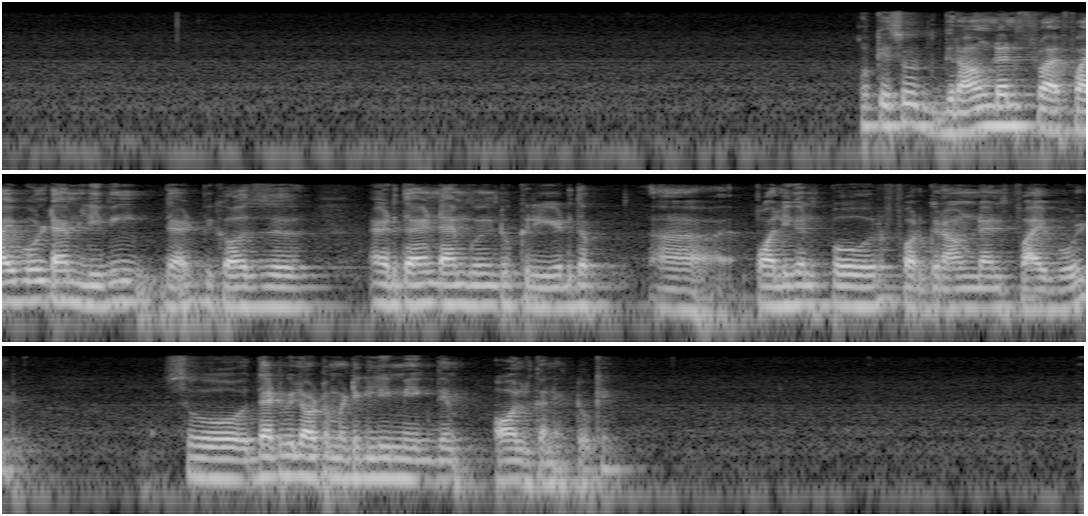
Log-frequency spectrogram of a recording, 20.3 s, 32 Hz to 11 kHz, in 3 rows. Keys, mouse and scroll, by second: 1.1-2.4 scroll up 1, 2.8 ctrl+click, 6.3 ctrl+click, 6.9 ctrl+click, 10.2 ctrl+click, 19.2 ctrl+click.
